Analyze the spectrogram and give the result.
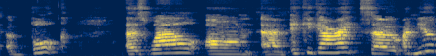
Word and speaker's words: Ikigai: It's Ikigai.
